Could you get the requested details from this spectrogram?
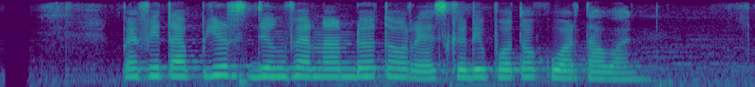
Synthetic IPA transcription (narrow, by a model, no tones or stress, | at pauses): pɛfit̪apirsd͡ʒɨŋfɛrnandot̪ɔɾɛskɨdipɔt̪ɔkuwart̪awan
